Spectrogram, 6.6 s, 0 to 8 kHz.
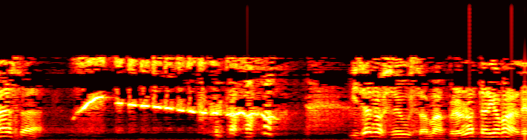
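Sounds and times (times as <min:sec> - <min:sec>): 
speech: 0:00.0 - 0:01.0, 0:02.7 - 0:03.6, 0:04.4 - 0:06.5
person whistling to call someone: 0:00.9 - 0:03.3
laughter: 0:02.6 - 0:03.7.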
